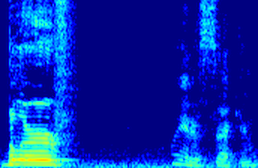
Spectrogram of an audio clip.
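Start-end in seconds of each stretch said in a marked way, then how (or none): 0.1-0.6 loud silly shout. Acted. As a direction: blurt it out loud. Forced to say nonsense.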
